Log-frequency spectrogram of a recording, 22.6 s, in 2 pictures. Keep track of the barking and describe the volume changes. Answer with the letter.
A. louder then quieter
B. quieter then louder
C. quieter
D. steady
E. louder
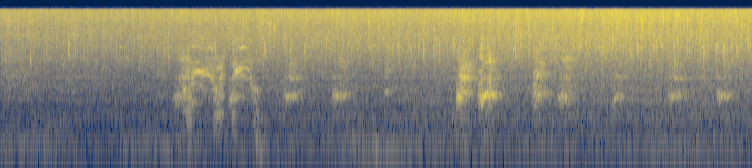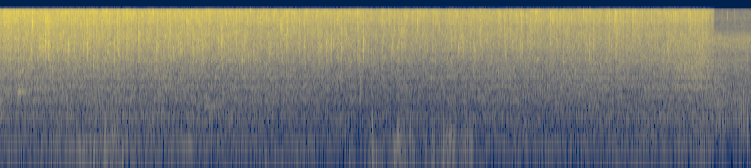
A.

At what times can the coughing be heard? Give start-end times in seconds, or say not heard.
2.6-4.0.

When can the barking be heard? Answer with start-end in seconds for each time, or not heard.
2.3-6.0, 6.8-11.8.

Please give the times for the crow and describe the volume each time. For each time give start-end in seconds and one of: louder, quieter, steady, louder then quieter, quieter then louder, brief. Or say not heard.
not heard.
